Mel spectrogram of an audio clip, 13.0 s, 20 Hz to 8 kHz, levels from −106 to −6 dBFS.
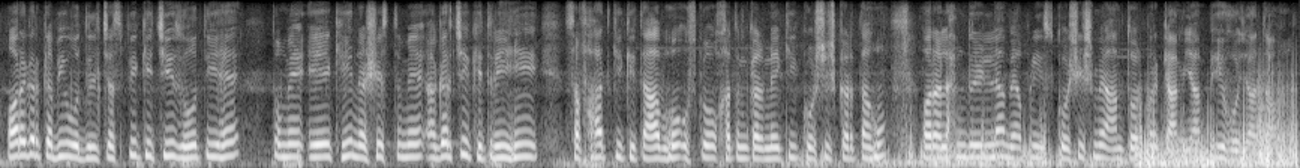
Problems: constant background noise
